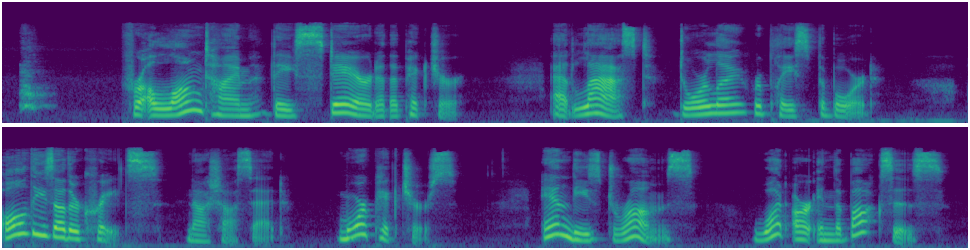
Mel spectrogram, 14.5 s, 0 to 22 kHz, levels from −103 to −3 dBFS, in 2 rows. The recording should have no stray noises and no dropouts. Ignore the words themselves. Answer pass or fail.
fail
